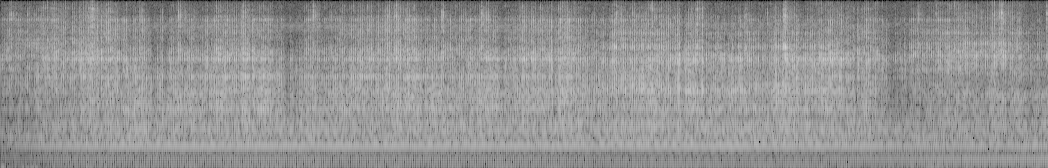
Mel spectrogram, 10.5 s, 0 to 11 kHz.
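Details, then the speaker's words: Kodak Advantix Film Drive FD300 APS film scanner, microphone moved close to the machine: steady low motor drone with a soft even whir, no knocks or catches; normal scanning operation. "I'll move the microphone closer to machine for an indication of its beautiful tones"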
